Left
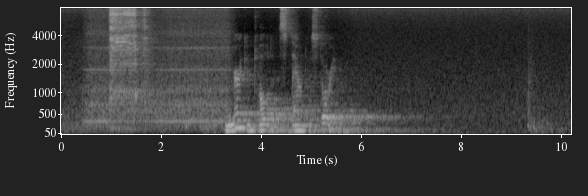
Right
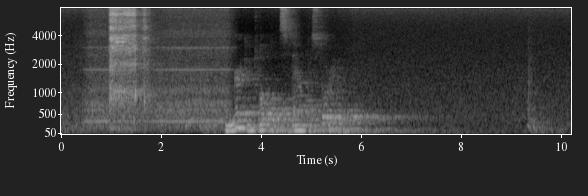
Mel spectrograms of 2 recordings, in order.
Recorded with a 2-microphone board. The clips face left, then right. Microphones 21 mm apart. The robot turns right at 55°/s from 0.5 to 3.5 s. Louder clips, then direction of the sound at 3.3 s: Left 3 dB; 45° left (ahead or behind).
